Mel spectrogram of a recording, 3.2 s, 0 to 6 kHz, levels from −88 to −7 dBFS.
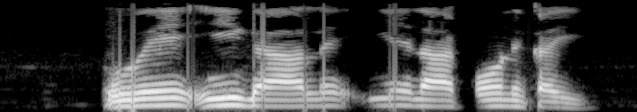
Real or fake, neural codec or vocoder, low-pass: real; none; 5.4 kHz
